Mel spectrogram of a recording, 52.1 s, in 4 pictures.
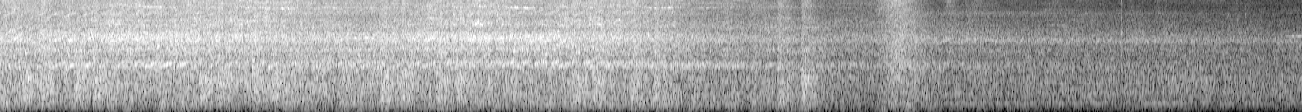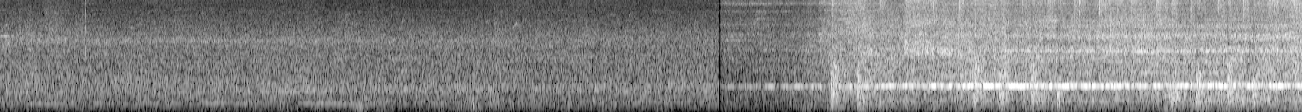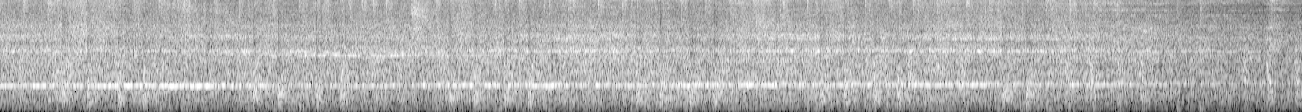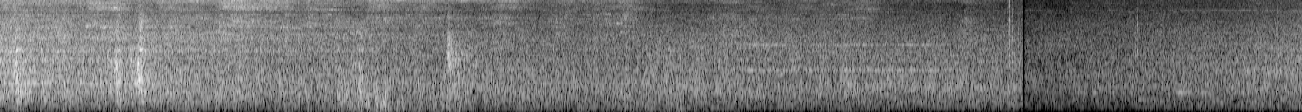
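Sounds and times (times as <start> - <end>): train wheels clacking over rail joints: 0.0 - 8.2, 21.3 - 40.8
train high whine: 0.0 - 52.0.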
